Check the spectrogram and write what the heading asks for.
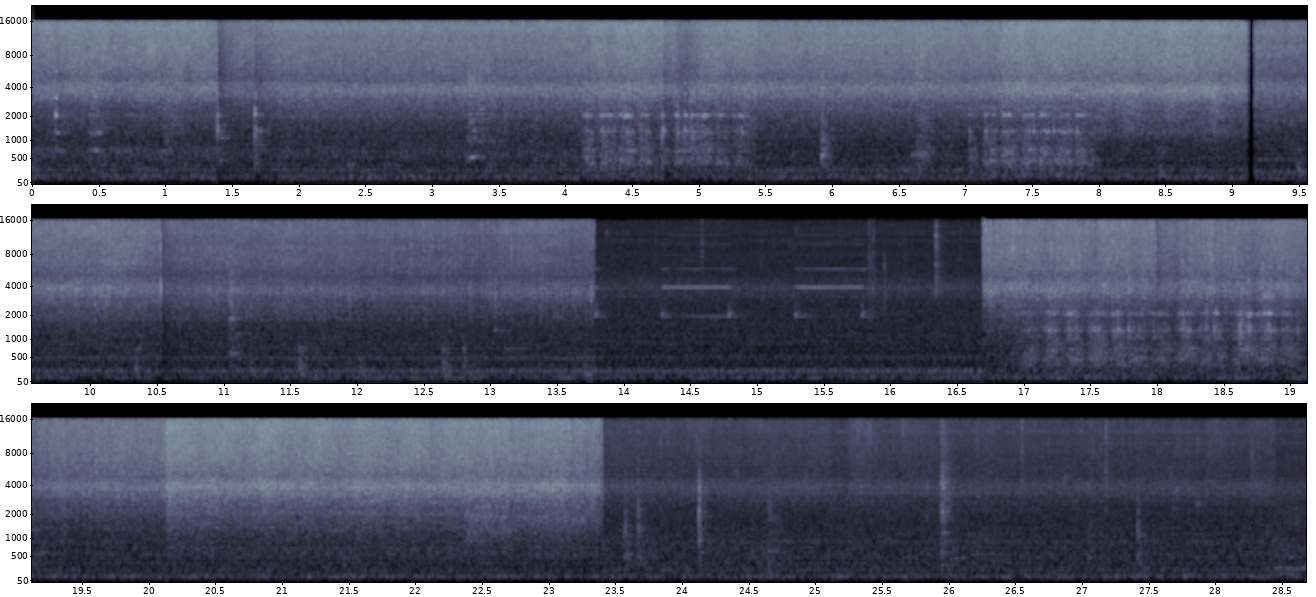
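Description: Food frying and sizzling in hot pans, with stirring and light clinks of metal utensils. The sizzle gets abruptly louder and quieter several times, with quieter stretches of hiss in between.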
